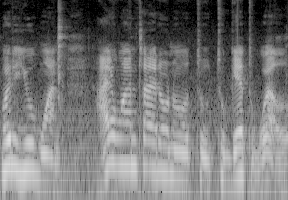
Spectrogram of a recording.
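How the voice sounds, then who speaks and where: A woman with a Kenyan accent speaks at a very fast pace with lively intonation amid noticeable background noise. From Kenya (Mombasa). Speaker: immigrant mother sharing life story. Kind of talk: interview testimony. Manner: animated.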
